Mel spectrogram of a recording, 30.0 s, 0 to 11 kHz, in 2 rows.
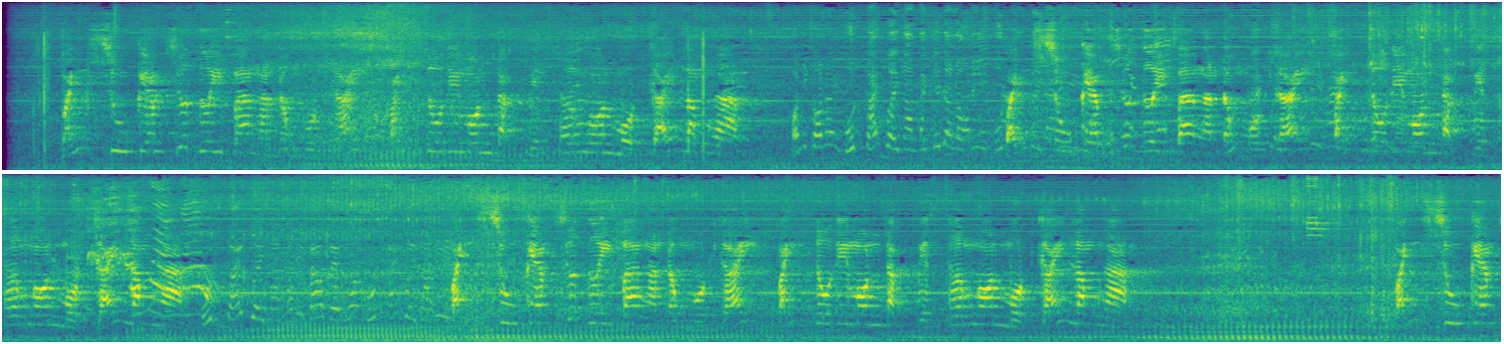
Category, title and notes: Speech > Solo speech
Bánh Su Kem Sữa Tươi 3000 Đồng Một Cái
Man sell food say 'Bánh su kem sữa tươi 3000 đồng nột cái. Bành Đôrêmon đặc biệt thơm ngon, một cái 5000’. Record use iPhone 7 Plus smart phone 2025.09.23 10:15
voice, food, male, sell, viet, business, man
